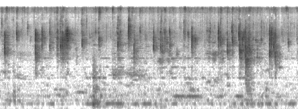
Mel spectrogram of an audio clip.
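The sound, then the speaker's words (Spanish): Water runs steadily from a tap, wasting a lot of water, a continuous splashing hiss with small irregular spatters, fairly clear with no talking over it. “Así está mal, porque estamos desperdiciando mucha agua.”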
